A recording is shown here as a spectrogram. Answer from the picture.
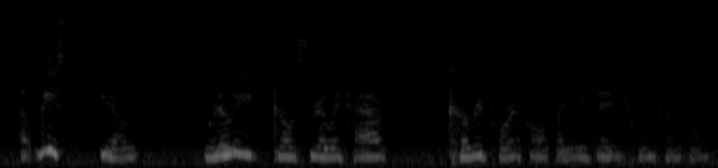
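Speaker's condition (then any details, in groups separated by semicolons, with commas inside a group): Cerebral palsy; present since birth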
